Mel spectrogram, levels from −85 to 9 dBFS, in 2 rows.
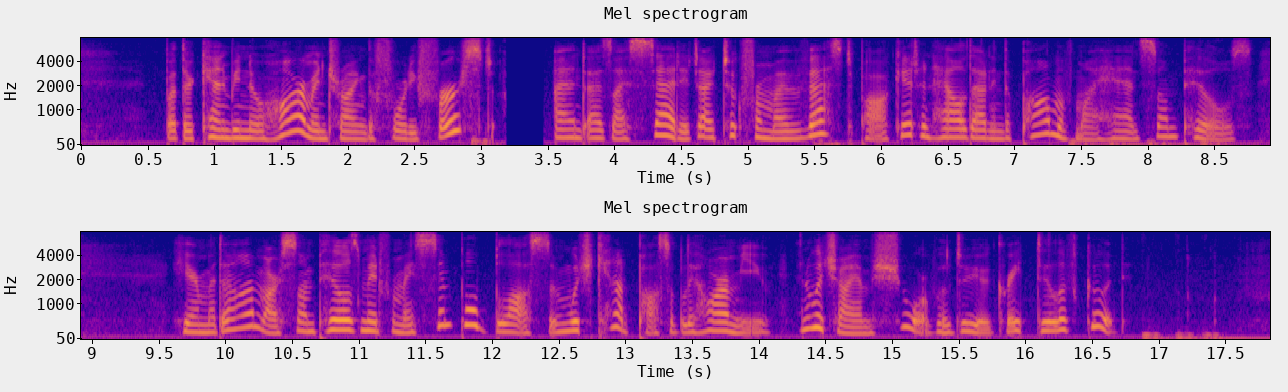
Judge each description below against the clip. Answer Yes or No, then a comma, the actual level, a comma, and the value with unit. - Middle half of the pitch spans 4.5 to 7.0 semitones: Yes, average, 5.0 semitones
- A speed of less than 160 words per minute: No, fast, 205 wpm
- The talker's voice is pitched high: Yes, high, 230 Hz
